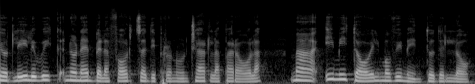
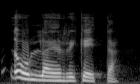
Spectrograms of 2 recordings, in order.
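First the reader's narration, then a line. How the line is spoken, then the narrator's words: Exclaimed. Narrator (Italian): esclamò il riscossore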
